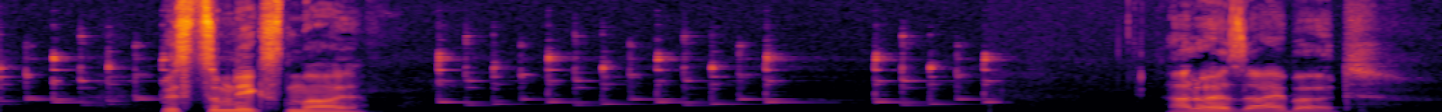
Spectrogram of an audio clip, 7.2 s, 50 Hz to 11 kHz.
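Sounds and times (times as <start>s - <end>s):
phone ringtone with repeated electronic tones: 0.0s - 1.4s, 2.2s - 5.4s
speech: 0.8s - 1.9s, 5.9s - 7.0s.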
